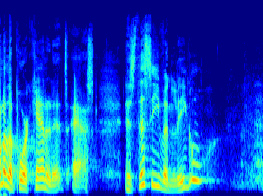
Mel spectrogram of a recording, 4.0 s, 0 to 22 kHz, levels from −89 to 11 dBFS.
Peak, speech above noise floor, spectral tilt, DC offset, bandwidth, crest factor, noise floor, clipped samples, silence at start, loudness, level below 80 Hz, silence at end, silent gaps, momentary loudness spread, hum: -8 dBFS; 33 dB; -5 dB/octave; under 0.1%; 15 kHz; 18 dB; -57 dBFS; under 0.1%; 0 s; -25 LUFS; -68 dBFS; 0 s; none; 13 LU; none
